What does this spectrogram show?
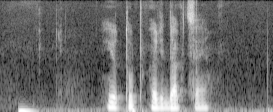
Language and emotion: Russian, neutral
